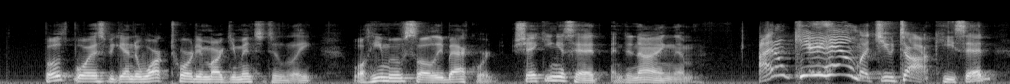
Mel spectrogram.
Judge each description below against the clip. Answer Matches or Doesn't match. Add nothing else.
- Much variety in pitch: Matches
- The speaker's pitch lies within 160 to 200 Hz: Doesn't match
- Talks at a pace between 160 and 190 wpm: Matches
